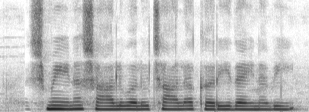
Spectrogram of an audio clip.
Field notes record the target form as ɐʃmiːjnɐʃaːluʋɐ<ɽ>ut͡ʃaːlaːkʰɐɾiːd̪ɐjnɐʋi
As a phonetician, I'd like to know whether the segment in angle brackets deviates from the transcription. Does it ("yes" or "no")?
yes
